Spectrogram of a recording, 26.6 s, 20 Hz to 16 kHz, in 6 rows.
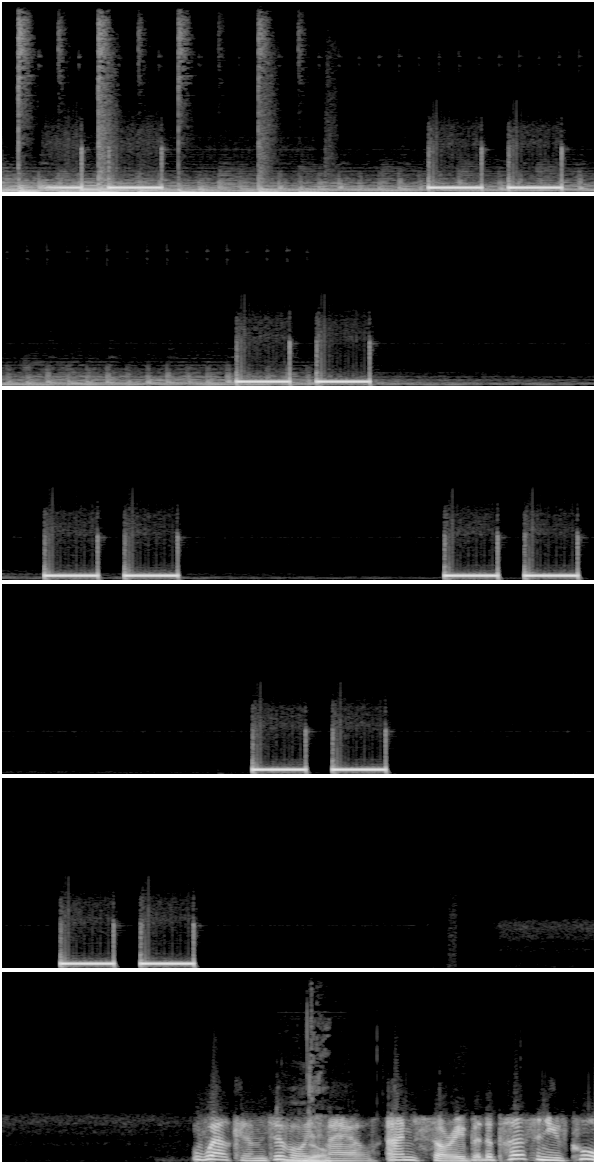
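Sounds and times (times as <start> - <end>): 
double-pulse telephone ringback tones on a call: 0.3 - 1.3, 3.2 - 4.3, 6.2 - 7.3, 9.2 - 10.2, 12.2 - 13.2, 15.2 - 16.2, 18.2 - 19.2
busy cluttered noise: 2.8 - 26.6
speech: 23.7 - 26.6.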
